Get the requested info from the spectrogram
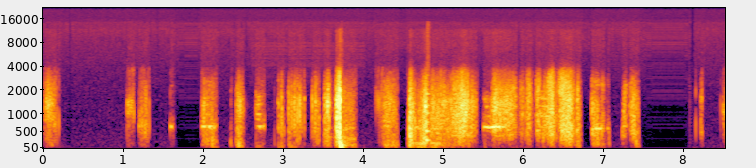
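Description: Stray background noise from participants' open microphones on a video call, cutting in and out in short fragments of clicks, rustles and bumps separated by dead silence, with one sharp knock a little before the middle.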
